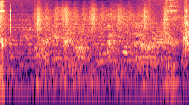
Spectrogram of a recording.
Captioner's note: people chattering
